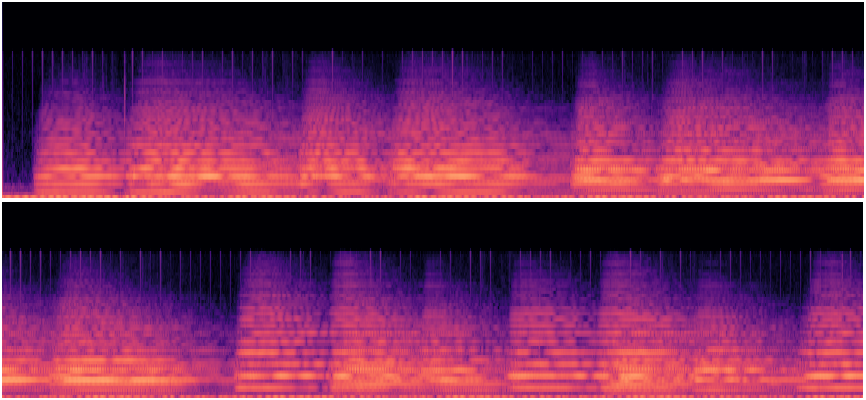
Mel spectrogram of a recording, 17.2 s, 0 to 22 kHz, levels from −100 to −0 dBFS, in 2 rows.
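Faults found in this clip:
Resampler restarted on every block: steady ticking at 10 Hz, start to end, only while there's signal. Looks like each block gets converted in isolation, so every edge picks up a small error. The spacing fits 100 ms blocks, likely a 48 kHz to 16 kHz downsample.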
